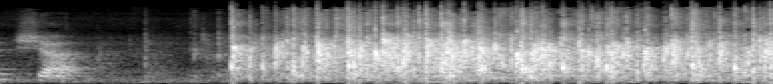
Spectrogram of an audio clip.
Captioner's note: applause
